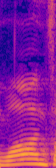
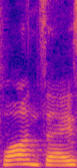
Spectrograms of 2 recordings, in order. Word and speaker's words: Wanze: I was pronouncing the character's name Wands all last episode, and it's Wanze, so, like, who even knows?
